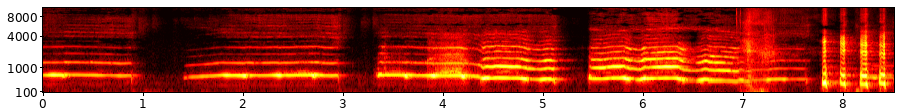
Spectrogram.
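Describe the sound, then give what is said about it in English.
A displeased husky dog that wants something whines and whimpers in a string of long, wavering, high-pitched cries with short pauses between them, ending in a few quick, sharp yelps. “That is my dear furry pandemic best friend, Dakota the husky dog.”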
